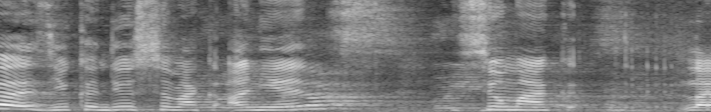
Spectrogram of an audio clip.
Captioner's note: group chattering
